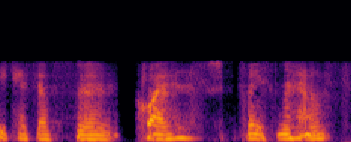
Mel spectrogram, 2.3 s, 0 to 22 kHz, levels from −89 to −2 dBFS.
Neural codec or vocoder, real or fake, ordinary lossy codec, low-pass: codec, 16 kHz, 1 kbps, FreqCodec, smaller model; fake; AAC, 24 kbps; 3.6 kHz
